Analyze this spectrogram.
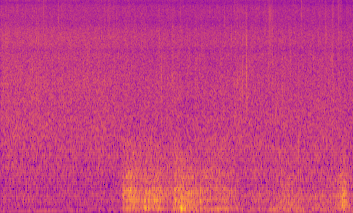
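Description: Heavy rain falling steadily on pavement in a thunderstorm. A roll of thunder rumbles in about two and a half seconds in, peaks about a second later and fades out.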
